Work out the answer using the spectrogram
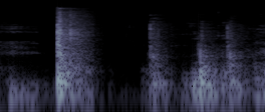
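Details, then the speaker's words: Chevrolet Lacetti central locking after replacing two faulty door lock actuators (rear left door had been buzzing): a sharp clunk then quick lighter thunks as all locks cycle, no buzzing; working normally. "закрылось открылось всё открыто закрылись все замки открылись все замки"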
